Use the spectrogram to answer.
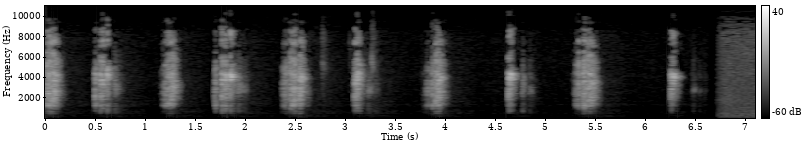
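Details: Rapid, irregular gritty scraping bursts, about 11 in six seconds, recorded on a laptop while the person sleeps, described as very noisy: sleep bruxism (teeth grinding).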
